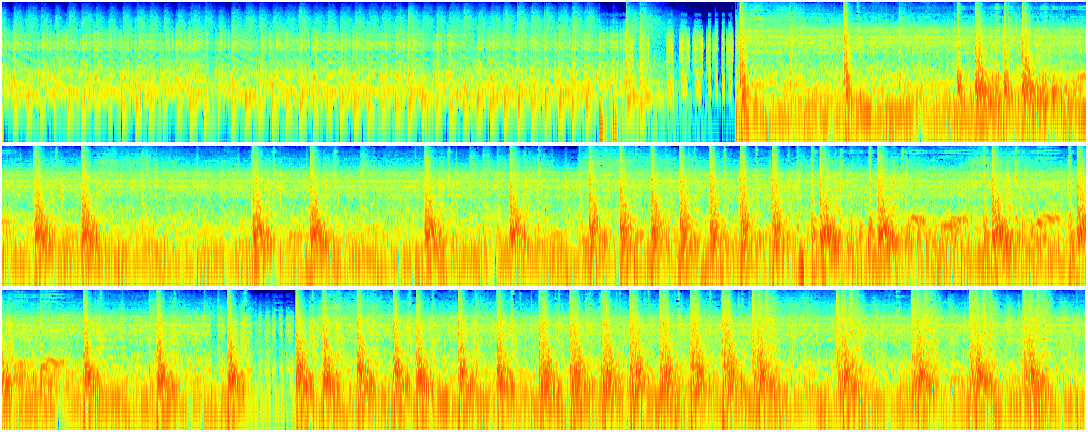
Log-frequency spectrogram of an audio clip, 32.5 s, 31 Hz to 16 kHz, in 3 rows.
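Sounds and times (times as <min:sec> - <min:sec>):
U.S. Army issue tracer rounds being fired: 0:07.3 - 0:12.4, 0:13.2 - 0:32.4.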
